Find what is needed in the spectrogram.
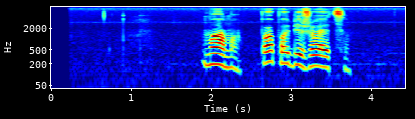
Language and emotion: Russian, neutral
